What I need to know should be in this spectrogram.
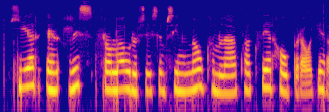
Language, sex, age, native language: Icelandic, female, 18-19, Icelandic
